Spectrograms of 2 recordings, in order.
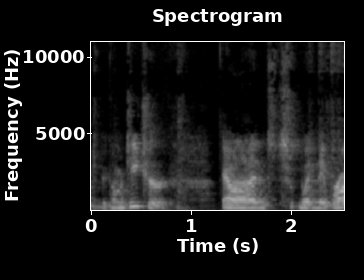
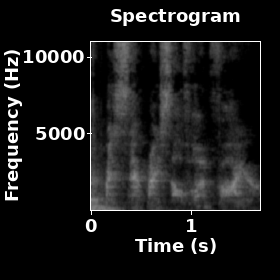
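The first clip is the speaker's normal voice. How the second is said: whispered I set myself on fire, barely audible; aunt whispering the news over the phone; 12 dB quieter than usual. Retold or imitated. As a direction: confess it under your breath. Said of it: "You have to say that louder".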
